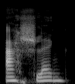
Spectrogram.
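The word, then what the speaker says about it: Aisling: I think that's a little You pronounce it Ashling.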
